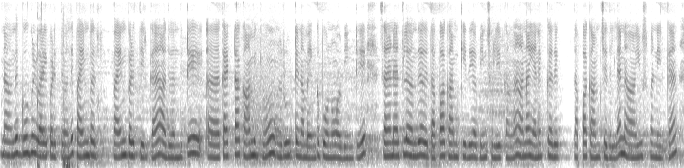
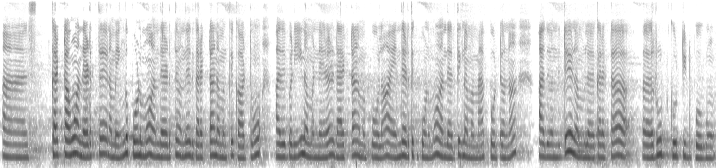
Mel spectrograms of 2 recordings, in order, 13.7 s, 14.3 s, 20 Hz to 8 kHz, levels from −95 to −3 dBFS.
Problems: none marked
